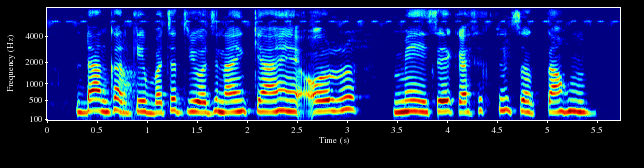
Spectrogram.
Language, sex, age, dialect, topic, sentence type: Hindi, female, 18-24, Awadhi Bundeli, banking, question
